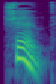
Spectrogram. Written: shan't

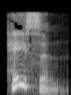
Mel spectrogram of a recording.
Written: hasten

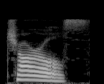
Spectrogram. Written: charls

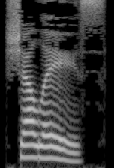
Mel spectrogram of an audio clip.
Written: chalets

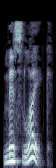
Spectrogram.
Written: mislike

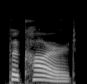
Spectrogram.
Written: picard

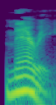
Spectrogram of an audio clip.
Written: marry

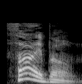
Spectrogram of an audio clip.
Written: thighbone

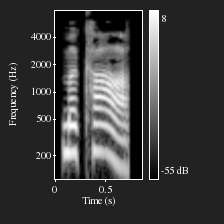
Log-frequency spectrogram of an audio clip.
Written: makah

